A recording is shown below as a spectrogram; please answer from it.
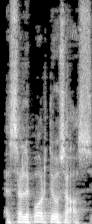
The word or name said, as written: esse alle porte o sassi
